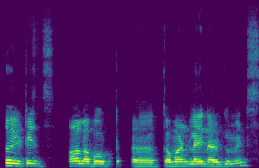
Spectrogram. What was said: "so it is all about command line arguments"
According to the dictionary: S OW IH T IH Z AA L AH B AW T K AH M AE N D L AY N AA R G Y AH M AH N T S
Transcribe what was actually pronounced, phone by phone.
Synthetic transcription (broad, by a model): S OW IH T IH Z AA L AH B AW T K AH M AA N D L AY N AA R G Y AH M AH N T S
